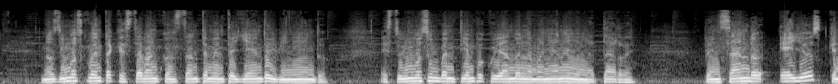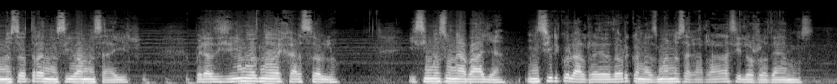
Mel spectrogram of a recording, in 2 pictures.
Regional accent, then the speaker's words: San Andrés Villaseca, Retalhuleu, Guatemala; now in Quetzaltenango, Guatemala; Soy originaria de San Andrés Villaseca, que pertenece a Reu, pero me vine para acá, y aquí me vine a casar. Me quedé en Xela. De aquí son mis hijos y mi esposo. Tenemos 40 años de vivir aquí en el cantón Chitay.

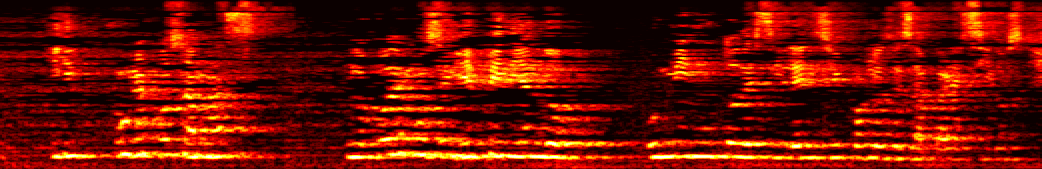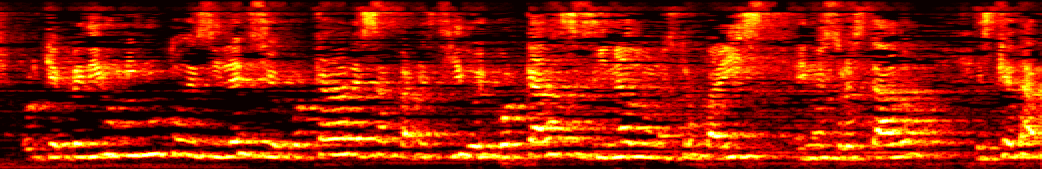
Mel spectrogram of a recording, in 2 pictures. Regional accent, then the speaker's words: Acatlán, Guerrero, Mexico; Tengo 27 años, me dedico a la gestión y a la producción cultural desde los 14, con un colectivo en mi pueblo, en un pueblo náhuatl, de aquí de Guerrero, en Acatlán.

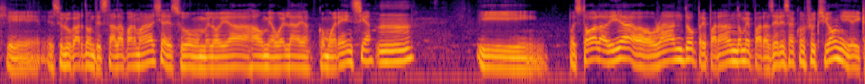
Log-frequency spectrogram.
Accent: Aserrí, San José, Costa Rica; yo nací acá en acerriseño, por supuesto, por los cuatro costados. Nací, estudié, crecí y vivo en Acerrí. Nací hace 70 años ya, 11 de febrero de 1950.

